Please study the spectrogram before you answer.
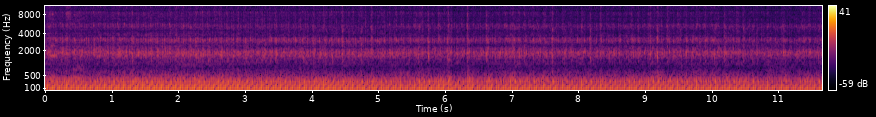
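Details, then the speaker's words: Audi A3 8P at idle after running about 5 minutes with the fans on, following a head rebuild, plug change and cleared codes. Uneven idle stumbling about four times a second with irregular shake, misfire varying and maybe worse; the owner hasn't yet checked fueling. "so that's with no fans on oh we're still miss far the uh see the fans on it's been running for about 5 minutes now it's still Mis [Music] firing almost wor than"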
